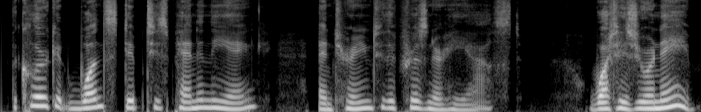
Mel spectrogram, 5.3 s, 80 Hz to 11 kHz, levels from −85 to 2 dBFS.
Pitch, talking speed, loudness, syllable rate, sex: 195 Hz, 240 wpm, -20 LUFS, 6.1 syllables/s, female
